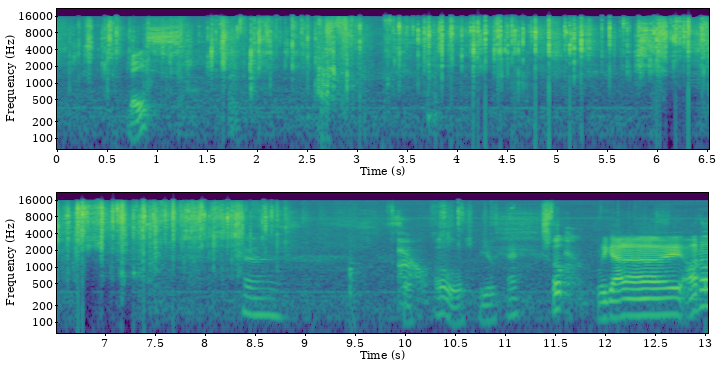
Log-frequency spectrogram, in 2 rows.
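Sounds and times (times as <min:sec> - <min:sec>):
foil wrapper crinkling and tearing: 0:00.0 - 0:09.0.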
